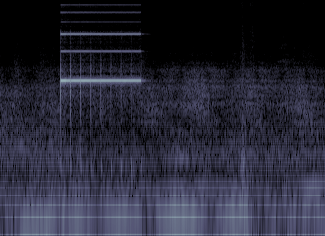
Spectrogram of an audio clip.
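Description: Electronic gym round timer sounding one loud, high, shrill beep of about a second and a half, with a fast buzzing pulse of about five beats a second.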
